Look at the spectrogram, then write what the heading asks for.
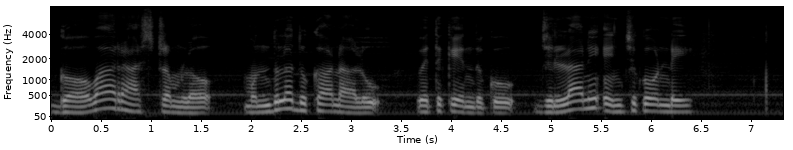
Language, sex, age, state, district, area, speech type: Telugu, male, 60+, Andhra Pradesh, N T Rama Rao, urban, read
